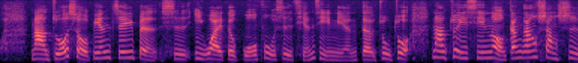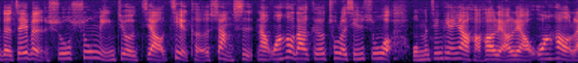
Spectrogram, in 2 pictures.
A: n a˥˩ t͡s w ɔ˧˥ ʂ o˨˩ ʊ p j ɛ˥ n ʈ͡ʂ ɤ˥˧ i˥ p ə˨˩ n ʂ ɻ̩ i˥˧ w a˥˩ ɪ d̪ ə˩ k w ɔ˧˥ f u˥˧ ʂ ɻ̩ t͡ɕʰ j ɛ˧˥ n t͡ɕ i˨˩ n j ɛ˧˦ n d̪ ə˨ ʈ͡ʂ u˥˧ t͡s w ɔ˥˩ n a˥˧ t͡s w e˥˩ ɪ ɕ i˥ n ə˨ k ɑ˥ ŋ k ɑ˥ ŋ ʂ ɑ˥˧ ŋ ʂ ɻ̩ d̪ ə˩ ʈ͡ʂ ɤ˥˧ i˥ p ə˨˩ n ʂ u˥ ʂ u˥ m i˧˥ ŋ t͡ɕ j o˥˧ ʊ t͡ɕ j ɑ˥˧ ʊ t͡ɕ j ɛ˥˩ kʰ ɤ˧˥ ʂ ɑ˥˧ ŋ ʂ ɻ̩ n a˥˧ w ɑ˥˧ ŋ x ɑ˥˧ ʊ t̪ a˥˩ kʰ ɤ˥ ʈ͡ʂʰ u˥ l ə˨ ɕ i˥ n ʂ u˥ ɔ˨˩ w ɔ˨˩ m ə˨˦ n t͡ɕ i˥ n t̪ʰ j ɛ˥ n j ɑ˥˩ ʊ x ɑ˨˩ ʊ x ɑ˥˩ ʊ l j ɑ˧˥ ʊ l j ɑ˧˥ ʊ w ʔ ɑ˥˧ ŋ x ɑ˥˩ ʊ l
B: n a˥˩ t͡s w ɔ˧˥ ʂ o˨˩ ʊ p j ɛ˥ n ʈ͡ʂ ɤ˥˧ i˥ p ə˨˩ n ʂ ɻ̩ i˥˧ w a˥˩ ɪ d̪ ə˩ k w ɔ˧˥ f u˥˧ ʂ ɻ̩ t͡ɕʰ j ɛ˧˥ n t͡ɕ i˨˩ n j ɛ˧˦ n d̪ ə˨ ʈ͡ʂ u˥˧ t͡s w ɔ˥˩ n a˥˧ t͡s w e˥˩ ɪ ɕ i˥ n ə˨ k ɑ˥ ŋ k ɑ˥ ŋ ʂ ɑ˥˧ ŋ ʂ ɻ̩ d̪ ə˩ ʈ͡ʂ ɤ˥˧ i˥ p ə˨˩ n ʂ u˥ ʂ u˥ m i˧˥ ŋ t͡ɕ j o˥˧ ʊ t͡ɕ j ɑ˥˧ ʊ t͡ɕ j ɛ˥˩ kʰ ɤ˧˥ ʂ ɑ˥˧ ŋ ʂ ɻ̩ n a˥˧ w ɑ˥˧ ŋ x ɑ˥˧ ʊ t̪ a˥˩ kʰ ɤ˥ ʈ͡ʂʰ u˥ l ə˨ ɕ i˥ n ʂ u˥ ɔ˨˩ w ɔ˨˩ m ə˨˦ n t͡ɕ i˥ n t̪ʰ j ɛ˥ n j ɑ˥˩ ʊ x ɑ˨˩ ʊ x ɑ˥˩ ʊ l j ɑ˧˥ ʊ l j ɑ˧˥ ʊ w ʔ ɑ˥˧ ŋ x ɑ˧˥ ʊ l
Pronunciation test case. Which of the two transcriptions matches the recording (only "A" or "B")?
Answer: A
